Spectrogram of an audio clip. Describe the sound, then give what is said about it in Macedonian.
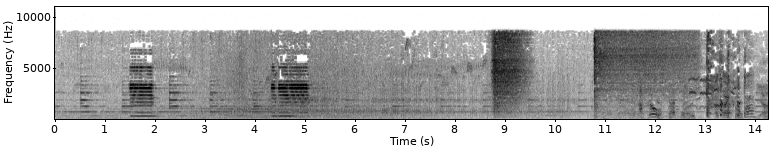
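Inside a moving bus: a steady low engine rumble with rattles, broken by sharp bursts of air-brake or door hiss. Two long hissing releases stand out near the end. “Представете си ја ситуацијата и слушајте што се случува во автобусот.”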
